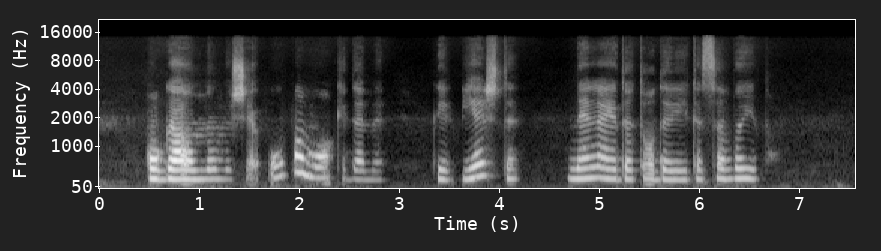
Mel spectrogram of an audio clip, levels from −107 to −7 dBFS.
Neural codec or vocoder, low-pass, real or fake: codec, 32 kHz, 1.9 kbps, SNAC; 14.4 kHz; fake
